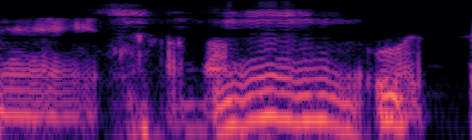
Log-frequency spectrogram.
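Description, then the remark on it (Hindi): A person uses their voice to imitate the horse-neigh sound effect used for the character Jethalal: a loud, wavering whinny that rises and falls in pitch for about two seconds, broken by short breaks before cutting off. “घोड़ा का आवाज रहता है”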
